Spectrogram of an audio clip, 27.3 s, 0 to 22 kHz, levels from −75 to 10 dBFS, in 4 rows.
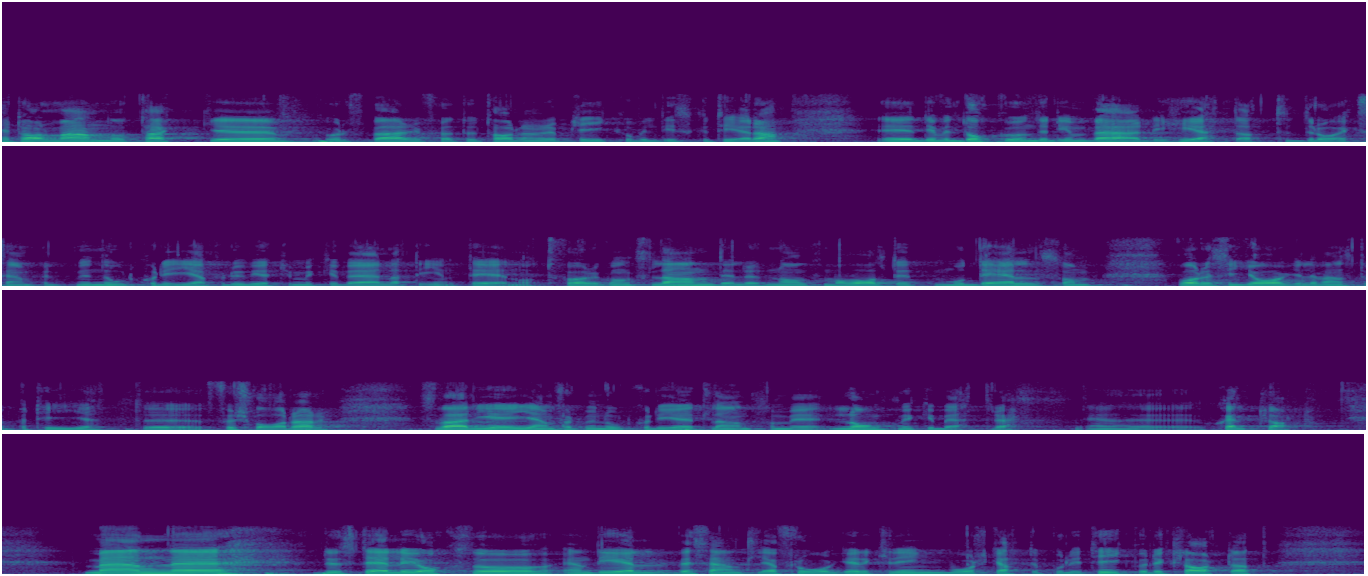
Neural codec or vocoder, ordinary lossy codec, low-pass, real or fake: none; none; none; real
